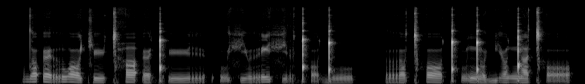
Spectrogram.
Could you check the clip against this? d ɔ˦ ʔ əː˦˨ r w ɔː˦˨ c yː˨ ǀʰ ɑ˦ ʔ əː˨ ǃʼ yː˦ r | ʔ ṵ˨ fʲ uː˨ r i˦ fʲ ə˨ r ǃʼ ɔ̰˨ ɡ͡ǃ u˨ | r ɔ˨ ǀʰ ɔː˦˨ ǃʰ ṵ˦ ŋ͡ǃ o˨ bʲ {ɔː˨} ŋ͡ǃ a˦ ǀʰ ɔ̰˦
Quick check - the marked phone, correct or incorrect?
incorrect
